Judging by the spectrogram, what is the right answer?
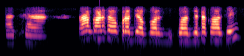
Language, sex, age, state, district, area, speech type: Odia, female, 60+, Odisha, Angul, rural, conversation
